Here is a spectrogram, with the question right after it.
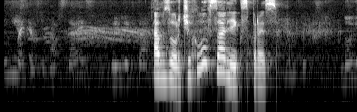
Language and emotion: Russian, positive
